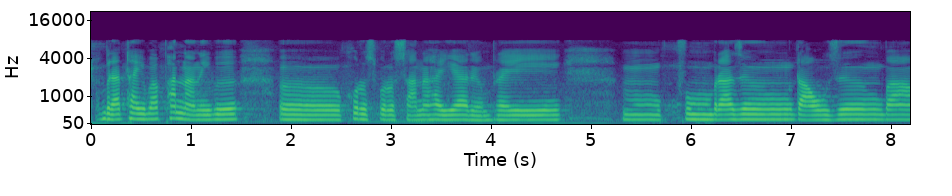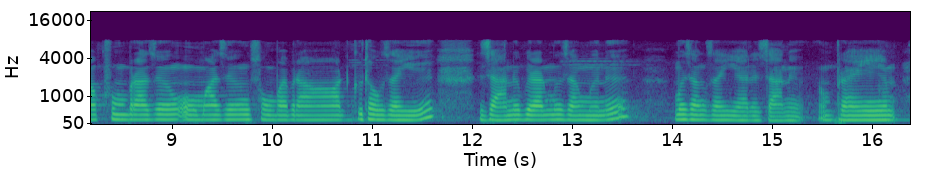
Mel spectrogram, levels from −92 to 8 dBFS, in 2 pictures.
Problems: none marked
